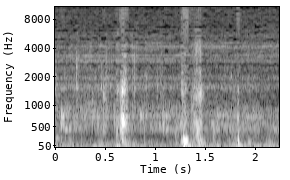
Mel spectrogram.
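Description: Muffled underwater thumps and knocks picked up through a camera's waterproof housing while swimming, three short ones over a low rumble.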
